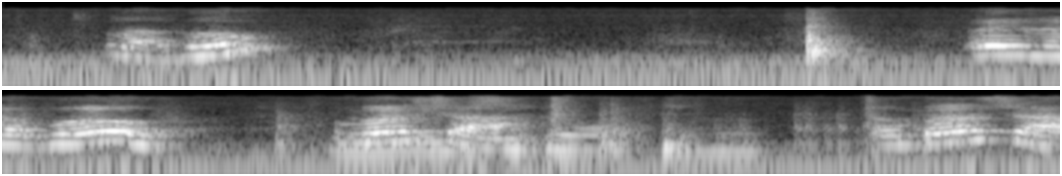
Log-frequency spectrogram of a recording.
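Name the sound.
old cat meowing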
